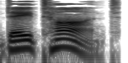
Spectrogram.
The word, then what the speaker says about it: détente: Détente, French pronunciation, détente, meaning relaxation, is the easing of strained relations, especially in a political situation, through verbal communication.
